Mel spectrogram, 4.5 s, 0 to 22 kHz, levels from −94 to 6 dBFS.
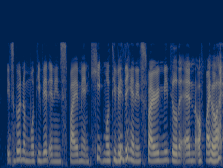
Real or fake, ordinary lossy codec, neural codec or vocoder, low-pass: real; none; none; none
